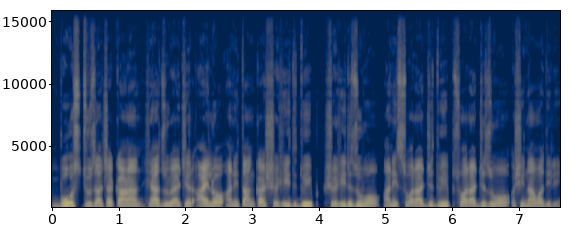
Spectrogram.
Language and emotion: Goan Konkani, neutral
